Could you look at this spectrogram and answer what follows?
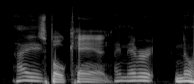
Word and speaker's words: Spokane: I'm glad I It's from Spokane, Washington. Not Spokane. Spokane. I never know how to pronounce that.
